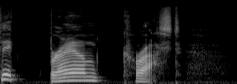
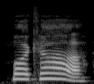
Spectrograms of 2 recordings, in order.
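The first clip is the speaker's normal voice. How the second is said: groaned; 7 semitones higher than usual. Acted. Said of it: "groaned the driver".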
